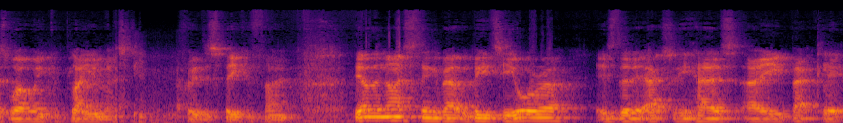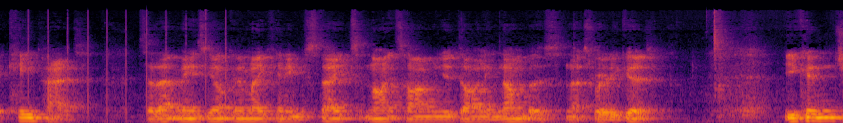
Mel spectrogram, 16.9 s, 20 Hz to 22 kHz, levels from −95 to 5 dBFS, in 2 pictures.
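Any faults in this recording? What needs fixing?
From 1.09 to 1.41 s the sound turns choppy and robotic: repeated packet loss leaves a rapid series of holes, the longest 40 ms, patched by repeating the preceding sound. Prevent it with a larger jitter buffer and a more stable network path.

From 1.41 to 1.79 s a buzzy continuation of the last sound carries on and fades, with nothing new coming through. This is likely a long network dropout, with about 0.36 s of real audio never arriving. Prevent it with redundant transmission or forward error correction and a connection that does not stall.

From 8.72 to 10.70 s a regular train of clicks ticks over the sound at about 5 per second. There are about ten clicks, peaking roughly 15 dB above the sound, most likely from electrical interference or a faulty connection. Prevent it by shielding and rerouting cables, moving away from nearby equipment, and checking the interface drivers and connection.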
